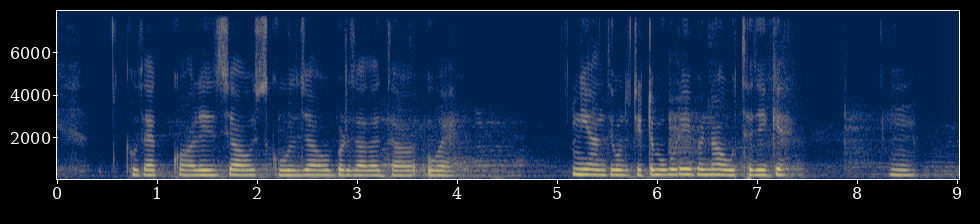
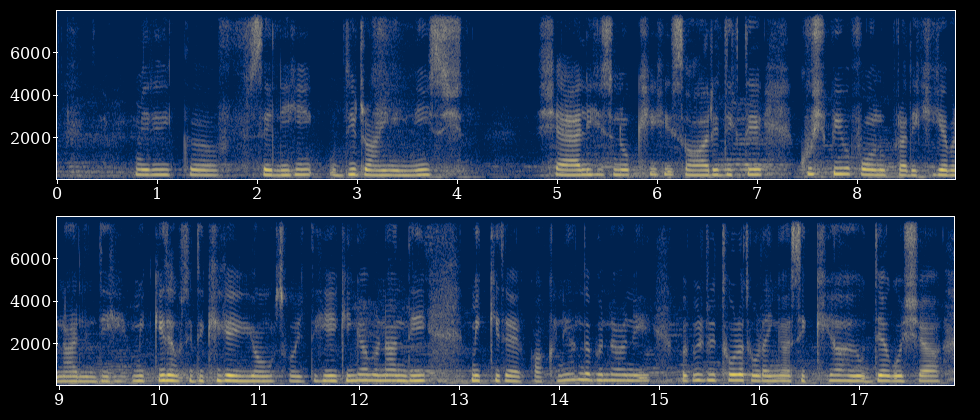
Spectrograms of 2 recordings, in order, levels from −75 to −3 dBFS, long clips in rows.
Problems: constant background noise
